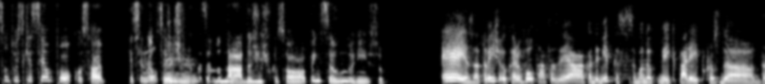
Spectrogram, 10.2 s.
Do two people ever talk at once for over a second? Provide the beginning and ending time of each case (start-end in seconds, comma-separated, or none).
none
